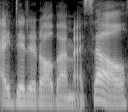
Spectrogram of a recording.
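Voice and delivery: plain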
